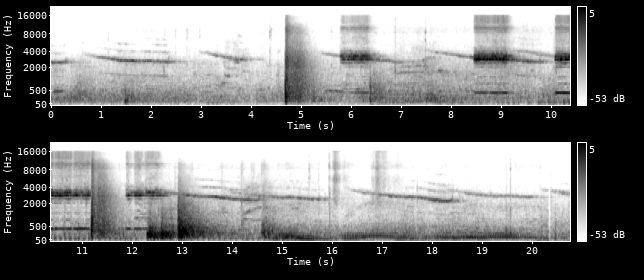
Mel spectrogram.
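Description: Firecrackers going off: sharp bangs about five seconds in and again around eleven and thirteen seconds, with louder whistling, hissing bursts in between. A high, falling whistle repeats every second or two.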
